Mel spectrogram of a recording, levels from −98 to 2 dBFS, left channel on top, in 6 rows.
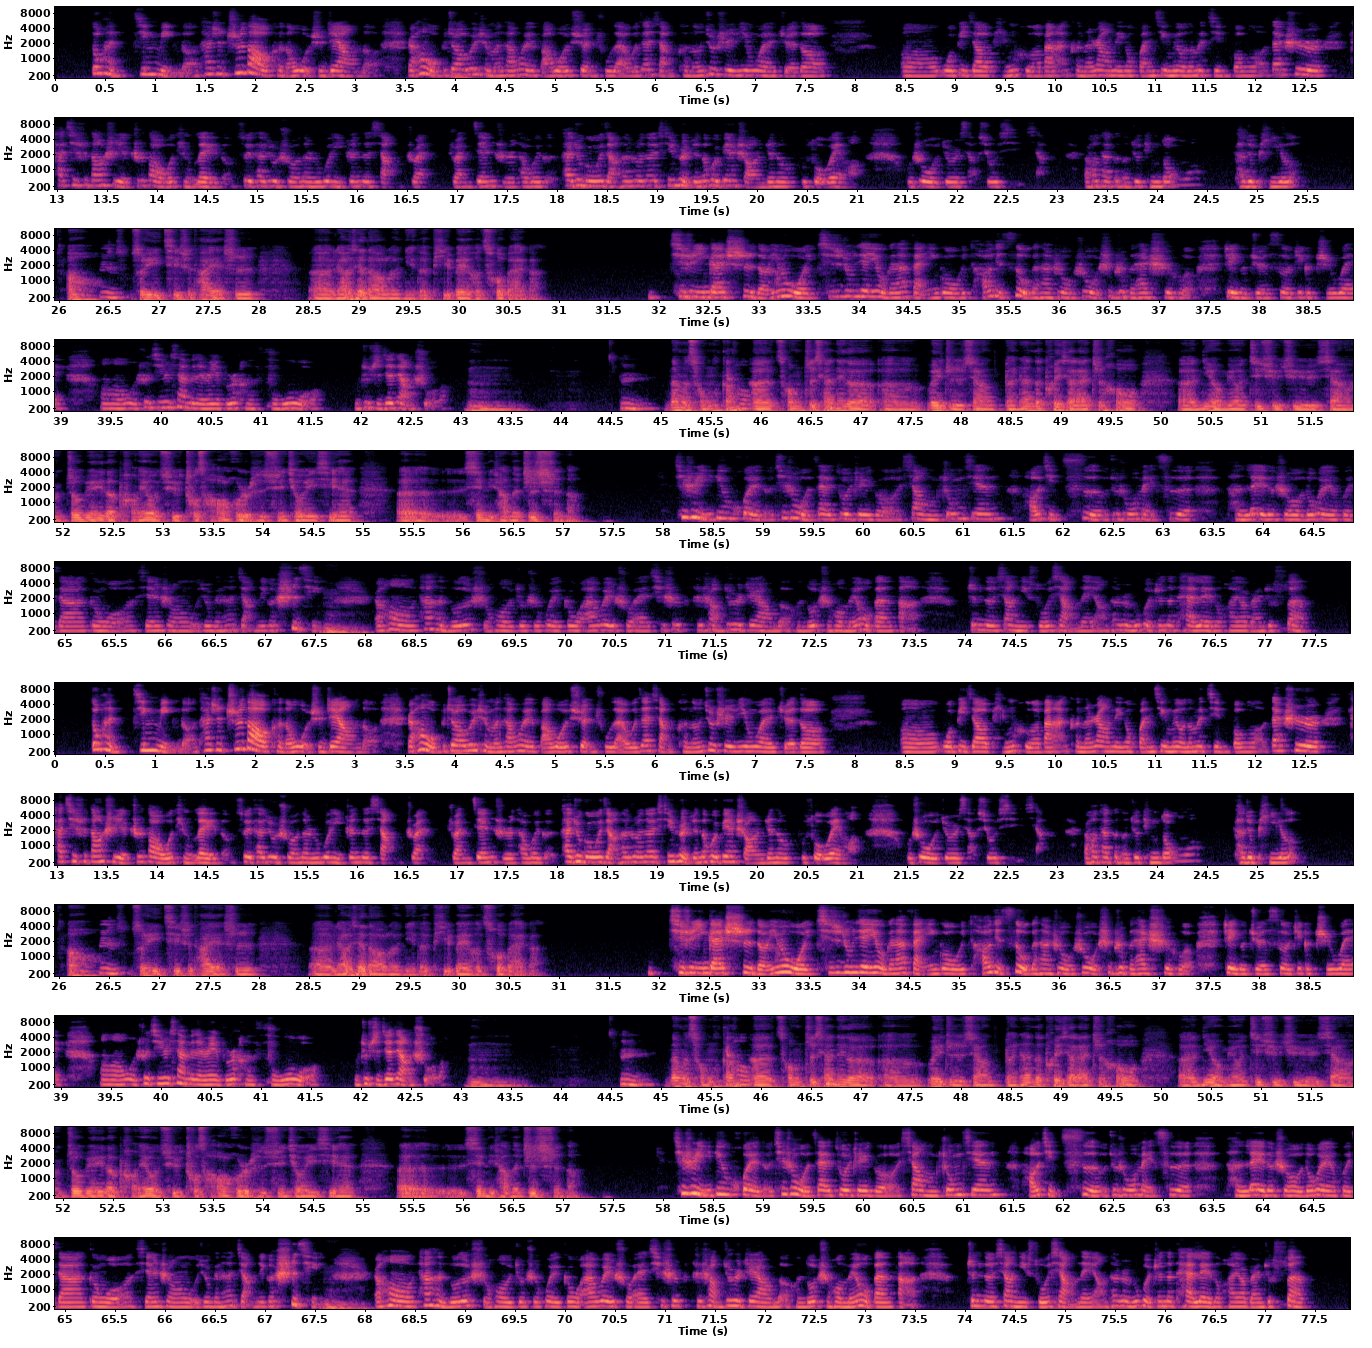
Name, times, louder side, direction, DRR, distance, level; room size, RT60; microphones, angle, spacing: voice 1, 0.4-7.7 8.5-22.5 23.3-24.4 24.8-25.4 26.4-26.7 32.1-41.6 41.9-42.8 44.6-44.9 45.6-46.0 46.6-46.8 58.1-77.4, right 5 dB, 75° right, 0.3 m, -31 dB
voice 2, 26.7-28.1 28.5-30.8 43.0-43.6 45.1-57.1 67.6-67.9, equal, 35° left, 0.8 m, -30 dB
2.5 x 2.1 x 2.4 m
head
